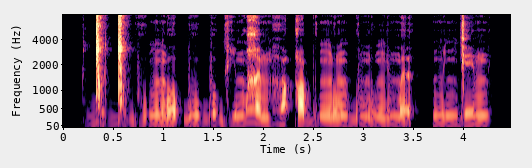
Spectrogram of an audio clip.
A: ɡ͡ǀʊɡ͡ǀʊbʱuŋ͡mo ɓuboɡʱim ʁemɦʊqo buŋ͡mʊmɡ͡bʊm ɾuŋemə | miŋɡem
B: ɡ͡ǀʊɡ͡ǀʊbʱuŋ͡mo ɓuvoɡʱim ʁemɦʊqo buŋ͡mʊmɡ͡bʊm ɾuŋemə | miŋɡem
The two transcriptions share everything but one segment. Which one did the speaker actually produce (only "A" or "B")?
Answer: A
